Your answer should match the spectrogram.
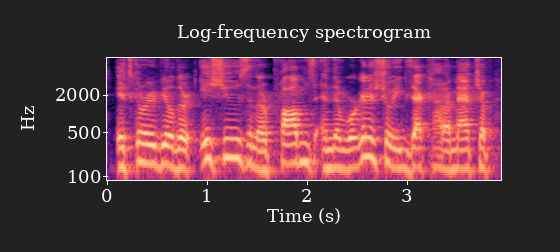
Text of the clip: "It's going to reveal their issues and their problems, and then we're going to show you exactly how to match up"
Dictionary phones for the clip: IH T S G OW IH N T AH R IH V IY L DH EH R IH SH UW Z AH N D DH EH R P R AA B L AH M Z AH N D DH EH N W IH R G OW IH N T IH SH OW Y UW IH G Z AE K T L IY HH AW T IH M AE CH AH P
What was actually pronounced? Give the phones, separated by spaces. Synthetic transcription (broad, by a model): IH T S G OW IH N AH R IH V IY L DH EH R IH SH UW Z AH N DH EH R P R AA B L AH M Z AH N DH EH N W IH R G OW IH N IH SH OW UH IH G Z AE K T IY HH AW T IH M AE CH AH P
